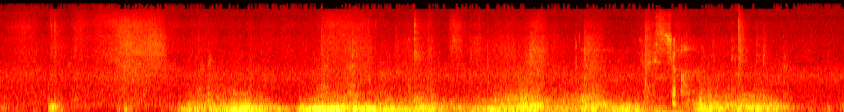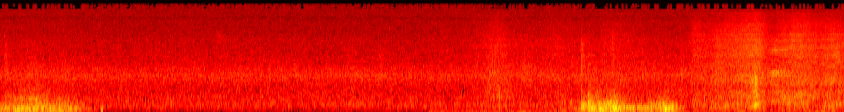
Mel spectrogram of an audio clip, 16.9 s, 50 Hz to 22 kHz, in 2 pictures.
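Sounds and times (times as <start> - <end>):
low thunder rumbling: 1.8 - 9.5, 13.7 - 15.5
heavy rain: 1.8 - 10.2, 12.7 - 16.8.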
